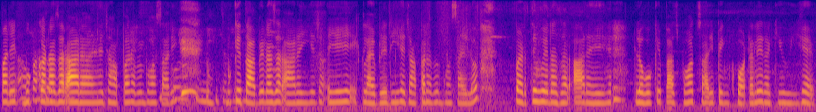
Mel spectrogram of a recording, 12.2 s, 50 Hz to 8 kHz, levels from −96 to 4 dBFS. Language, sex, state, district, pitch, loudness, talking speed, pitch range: Chhattisgarhi, female, Chhattisgarh, Bilaspur, 235 Hz, -26 LUFS, 225 wpm, 225-245 Hz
